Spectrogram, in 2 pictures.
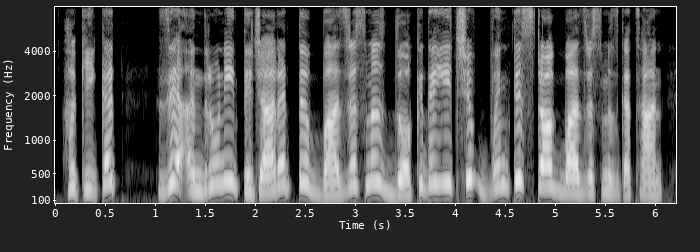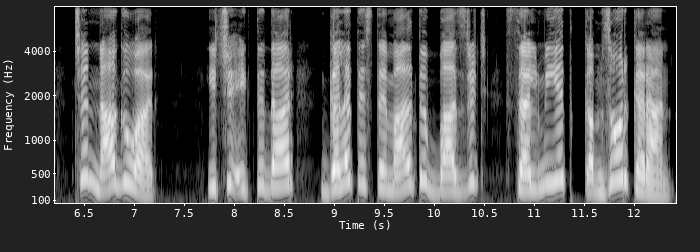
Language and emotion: Kashmiri, disgusted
